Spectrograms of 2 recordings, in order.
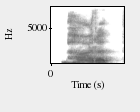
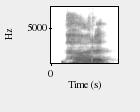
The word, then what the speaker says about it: Bharat: India in Telugu is known as Bharat. B-H-A-A-R-A-T-H, Bharat.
